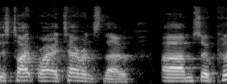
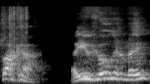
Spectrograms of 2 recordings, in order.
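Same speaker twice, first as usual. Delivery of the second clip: put-on British accent, pitched a touch higher; 5 semitones higher than usual. Doing a British version of Robert De Niro for the others: British Robert De Niro impression. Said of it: "I'm British, Robert De Niro".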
